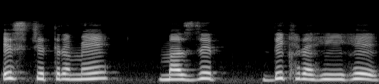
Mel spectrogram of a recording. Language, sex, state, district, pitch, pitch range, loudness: Hindi, female, Madhya Pradesh, Bhopal, 250 Hz, 230-265 Hz, -15 LUFS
